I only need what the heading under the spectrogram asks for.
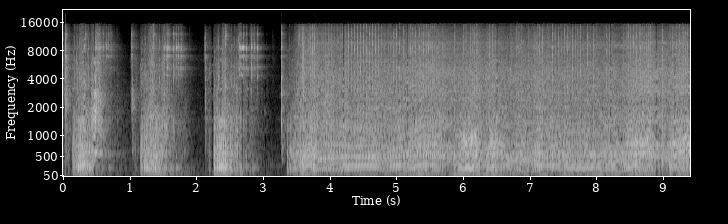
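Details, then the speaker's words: Vintage John Deere chainsaw rescued from a free pile, after pull-start repair, started with choke and some throttle, air cleaner off: three pulls then steady high buzz without stalling; idle set high, low and high screws still to adjust. "sounds pretty good. We're gonna adjust it, get the idle down a little bit."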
